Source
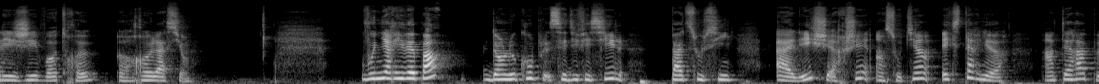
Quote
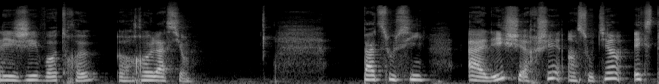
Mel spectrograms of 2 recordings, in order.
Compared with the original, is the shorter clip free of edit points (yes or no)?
no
